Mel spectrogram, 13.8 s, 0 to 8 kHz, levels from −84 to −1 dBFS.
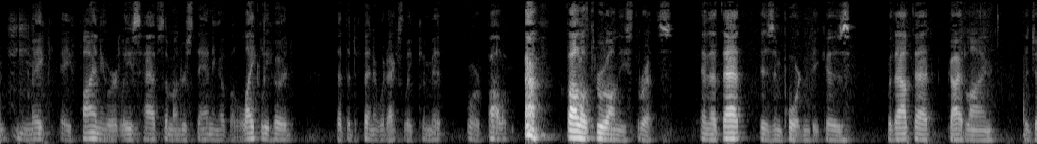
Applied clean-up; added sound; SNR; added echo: none; none; none; none.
